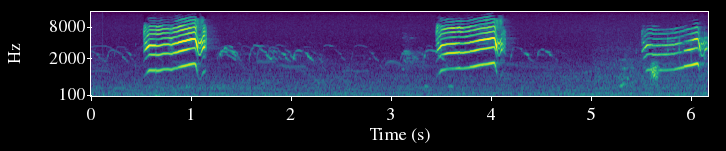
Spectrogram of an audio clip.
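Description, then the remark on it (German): Three loud, wheezy northern lapwing calls ring out at spaced intervals, each a drawn-out slurred cry, with faint background chirping and a low outdoor rumble between them. “Es ist eine Dialektform vom Kiebitz. Kiebitz, diesem kleinen äh, Vogel.”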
